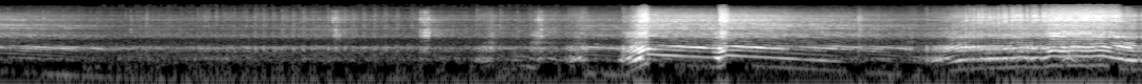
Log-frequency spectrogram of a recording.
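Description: Enduro motorcycle engine idling, blipped sharply to high revs twice about six and seven seconds in, each time falling back to idle. Near the end it is revved up and held high as the bike pulls away.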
